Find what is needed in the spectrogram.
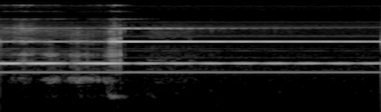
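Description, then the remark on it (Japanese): A Japanese orin (Buddhist singing bowl) is rubbed into a sustained ring, with a brief scraping onset giving way to a steady, pure metallic hum that holds evenly and lingers without fading. “おりんをこすって鳴らしてみた”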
